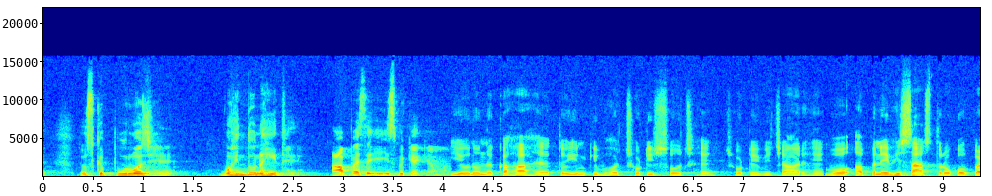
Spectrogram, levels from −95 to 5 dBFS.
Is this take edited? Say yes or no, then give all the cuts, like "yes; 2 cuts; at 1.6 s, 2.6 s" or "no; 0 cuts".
yes; 2 cuts; at 4.0 s, 7.7 s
